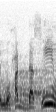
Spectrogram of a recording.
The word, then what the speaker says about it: محدث: رسول کی امت میں محدثین ہوتے ہیں۔ اس لفظ کو اچھی طرح صحیح تلفظ کے ساتھ سمجھ لیجئے، محدث دال کے زیر کے ساتھ، وہ تو وہ علماء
